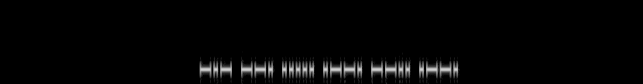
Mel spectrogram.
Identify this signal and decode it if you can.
Morse code, heard as a keyed tone, about 34 wpm, 700 Hz. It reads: KG5PZP
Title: USA Call Signs - 6 Characters - Repeated 3x - 35wpm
